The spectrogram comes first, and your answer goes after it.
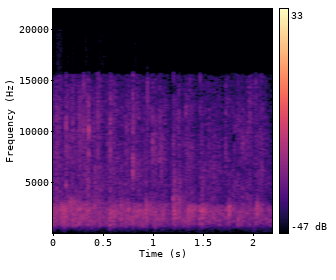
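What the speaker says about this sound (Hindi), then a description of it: "जोरदार तालियों के साथ अभिनंदन करिए हमारे" A television studio audience claps to welcome young guests on a political debate show, a short burst of dense, steady applause from a crowd.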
